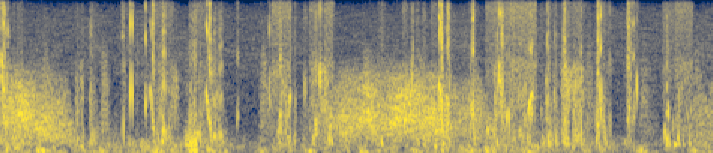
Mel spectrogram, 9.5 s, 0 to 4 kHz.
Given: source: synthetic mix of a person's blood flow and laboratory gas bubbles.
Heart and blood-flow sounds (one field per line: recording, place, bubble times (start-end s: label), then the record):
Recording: Doppler ultrasound of blood flow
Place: subclavian vein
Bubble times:
0.00-0.31 s: bubbles
0.99-1.11 s: bubbles
1.18-1.30 s: bubbles
1.59-1.79 s: bubbles
1.91-2.37 s: bubbles
2.57-2.98 s: bubbles
3.13-3.18 s: bubbles
3.56-3.87 s: bubbles
3.90-3.95 s: bubbles
4.03-4.08 s: bubbles
4.11-4.46 s: bubbles
5.02-5.13 s: bubbles
5.35-5.69 s: bubbles
5.73-6.02 s: bubbles
6.23-6.38 s: bubbles
6.46-7.14 s: bubbles
7.19-7.87 s: bubbles
7.91-8.16 s: bubbles
8.30-8.52 s: bubbles
8.81-9.23 s: bubbles
From the record:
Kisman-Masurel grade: 342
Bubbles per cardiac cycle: rolling drumbeat, 9 or more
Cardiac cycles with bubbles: 100%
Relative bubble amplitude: moderate (0.250 to 0.450)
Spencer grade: 3 (all of the cardiac periods contain showers or single bubble signals, but not dominating or overriding the cardiac motion signals)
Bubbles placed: anywhere in the cardiac cycle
